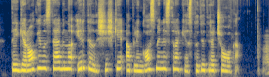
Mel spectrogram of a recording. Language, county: Lithuanian, Klaipėda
